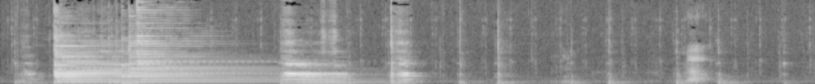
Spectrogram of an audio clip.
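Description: Guitar playing a blues progression on a few strings against the open low E bass: two chords struck and left ringing, then a run of shorter picked notes about every half second.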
